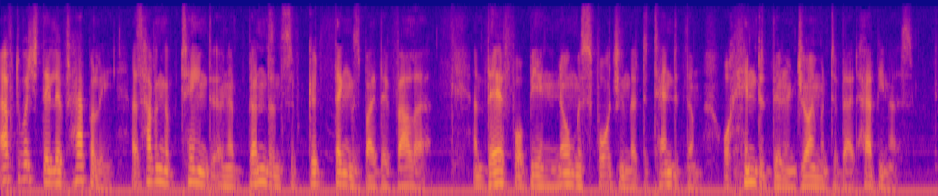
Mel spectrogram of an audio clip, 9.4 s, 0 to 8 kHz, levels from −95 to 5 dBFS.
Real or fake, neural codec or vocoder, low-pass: real; none; 7.2 kHz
